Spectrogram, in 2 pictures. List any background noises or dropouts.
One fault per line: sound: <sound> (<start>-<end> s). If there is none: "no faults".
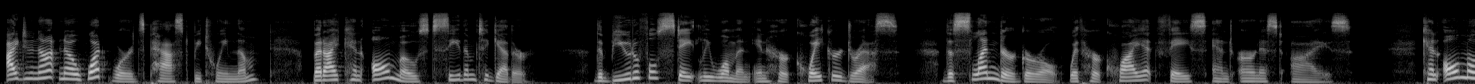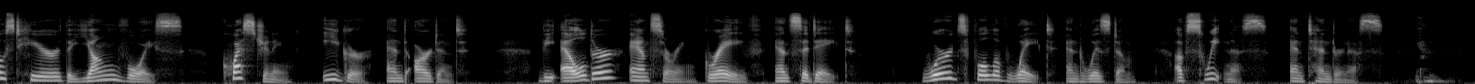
sound: throat clearing (28.9-29.3 s)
